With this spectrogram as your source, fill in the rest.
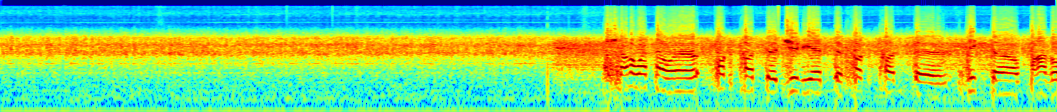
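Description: A single-engine propeller plane's engine drones in flight, heard from inside the cockpit.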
